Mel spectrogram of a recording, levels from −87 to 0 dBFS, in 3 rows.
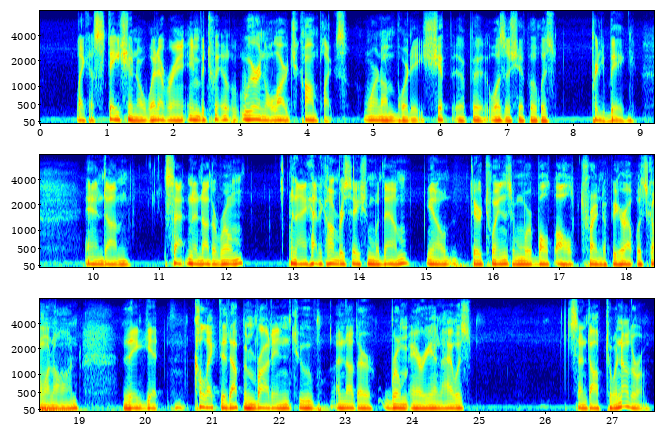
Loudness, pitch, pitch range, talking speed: -22 LUFS, 95 Hz, 85-105 Hz, 160 wpm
